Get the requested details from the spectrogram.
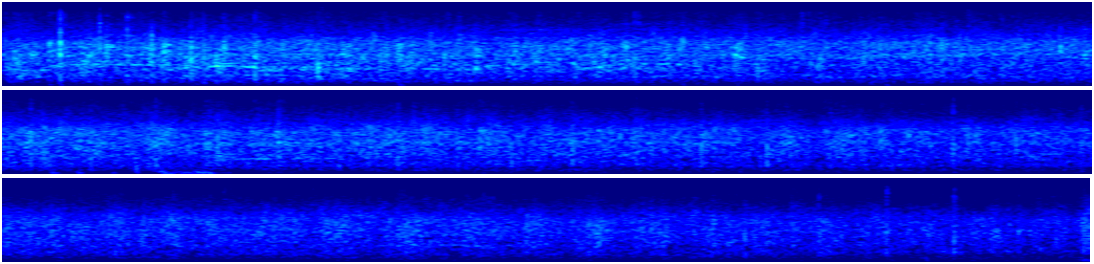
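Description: A large audience claps and cheers in a hall, slowly fading.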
